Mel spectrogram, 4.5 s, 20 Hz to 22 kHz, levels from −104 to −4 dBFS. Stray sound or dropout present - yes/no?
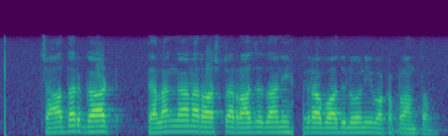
yes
